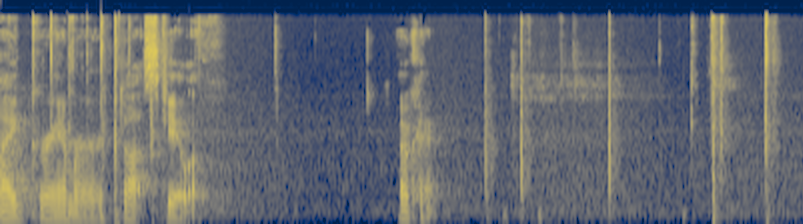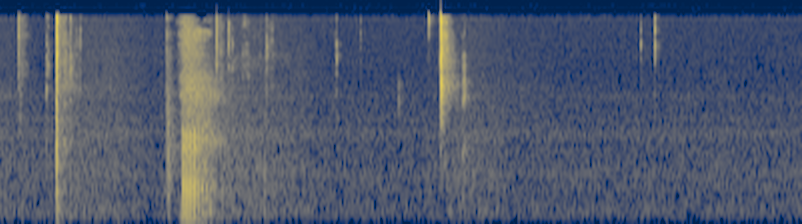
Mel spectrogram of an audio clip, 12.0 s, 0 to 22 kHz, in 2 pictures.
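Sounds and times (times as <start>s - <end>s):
computer keyboard keystrokes: 0.0s - 1.3s, 3.6s - 6.6s.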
